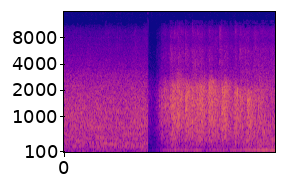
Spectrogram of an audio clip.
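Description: Steady noisy ambience of a crowded room. Just before two seconds in, an edit briefly cuts the sound. After it the ambience comes back louder, with a steady low hum.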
